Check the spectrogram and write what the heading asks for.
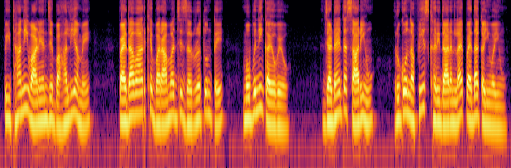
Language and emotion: Sindhi, neutral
